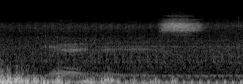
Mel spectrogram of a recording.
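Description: Scooter engine running, a low rumble with even pulses, with a short stretch of voice about halfway and a brief hiss near the end.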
